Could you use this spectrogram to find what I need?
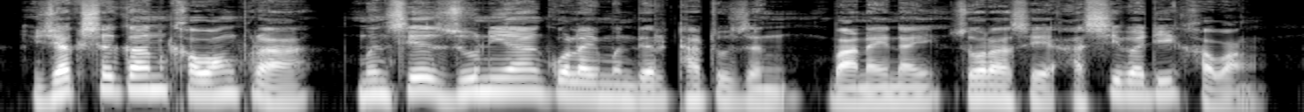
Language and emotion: Bodo, neutral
